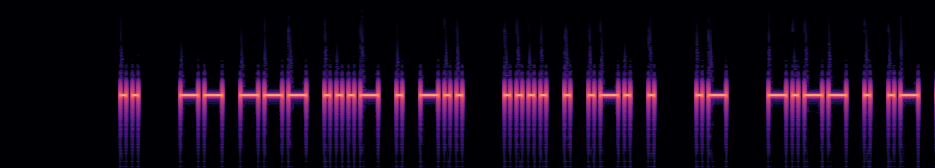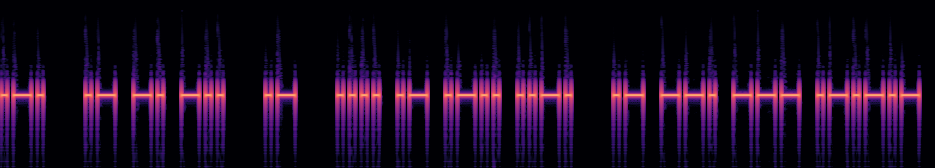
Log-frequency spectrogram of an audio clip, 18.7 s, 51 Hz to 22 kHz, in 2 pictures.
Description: Morse code, heard as a keyed tone, about 20 wpm, 700 Hz. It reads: I MOVED HERE A YEAR AND A HALF AGO.
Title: Sentences with 6-Word Phrases - 20wpm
